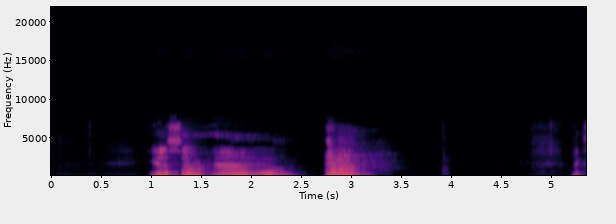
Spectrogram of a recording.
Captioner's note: clears throat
